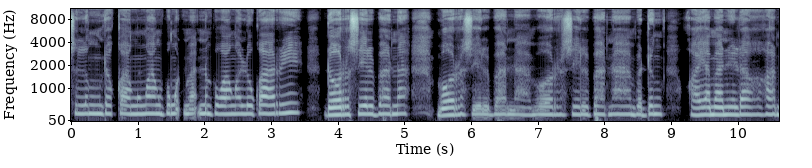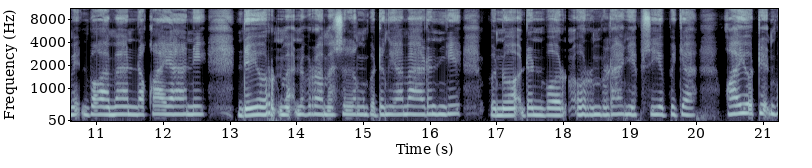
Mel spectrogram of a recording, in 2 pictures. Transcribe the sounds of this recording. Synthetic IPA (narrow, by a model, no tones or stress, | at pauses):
silaŋdakaŋuŋaŋbuŋut̚ma̰tnabuɣaŋaluɡaɾidoɾasilbanaboɾasilbanamboɾasilbanabadiŋ | kajamaniɾakakamḭtbaɣamandakoajanidejoɾutma̰tnabaɾamasilaŋbadiŋjamaɾanɡib̥anodanbooɾmbaɾaɲepsiebad͡ʒakoajotit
